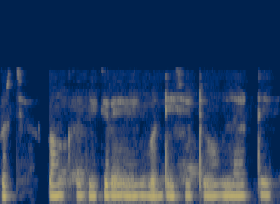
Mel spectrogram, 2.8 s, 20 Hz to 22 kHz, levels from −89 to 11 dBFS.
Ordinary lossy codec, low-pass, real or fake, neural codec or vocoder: none; 5.4 kHz; real; none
